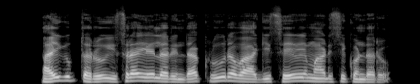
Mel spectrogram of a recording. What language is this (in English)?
Kannada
